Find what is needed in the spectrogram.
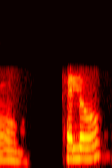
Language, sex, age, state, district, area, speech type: Assamese, female, 30-45, Assam, Dibrugarh, rural, conversation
